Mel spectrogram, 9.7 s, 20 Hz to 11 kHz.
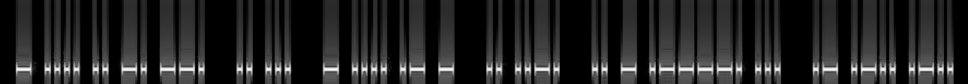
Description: Morse code, heard as a keyed tone, about 25 wpm, 600 Hz. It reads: THING IS THAT IF IT'S ALL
